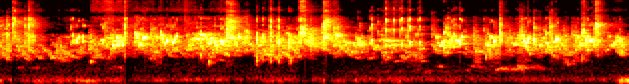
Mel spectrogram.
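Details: Morning parakeet chirping and singing, loud and continuous: overlapping scratchy warbles, squeaks and sharp chirps from several birds with almost no pause, a low thud at the very end.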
